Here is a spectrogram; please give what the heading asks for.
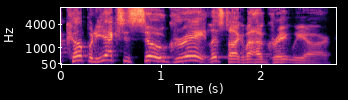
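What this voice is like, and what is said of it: Cheesy radio announcer voice. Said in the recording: “that shitty radio voice that I just did”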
